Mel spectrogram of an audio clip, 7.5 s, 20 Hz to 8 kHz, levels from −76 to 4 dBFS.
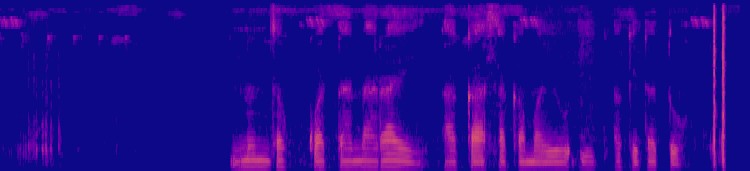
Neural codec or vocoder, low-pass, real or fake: none; 7.2 kHz; real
